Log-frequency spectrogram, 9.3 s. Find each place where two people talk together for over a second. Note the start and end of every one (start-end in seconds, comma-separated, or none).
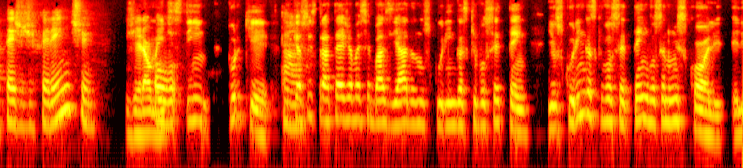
none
